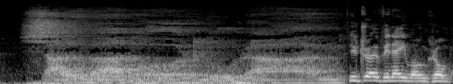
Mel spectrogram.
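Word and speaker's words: Salvador Durán: Salvador Duran.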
